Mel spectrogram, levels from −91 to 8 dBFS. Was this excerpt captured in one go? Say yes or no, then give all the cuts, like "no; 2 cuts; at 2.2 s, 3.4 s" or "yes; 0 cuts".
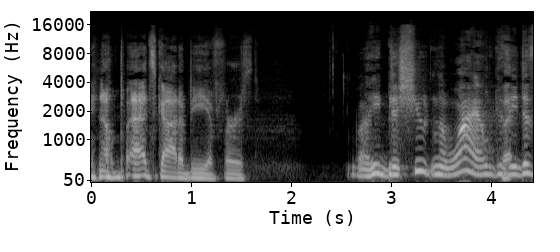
no; 1 cut; at 3.0 s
